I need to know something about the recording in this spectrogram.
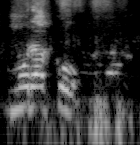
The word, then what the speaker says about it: Maroc: आपने नाम सुना होगा, मोरक्को, सुने हैं? Yes, yes, sir. उसको भी मस्कुलिन कंट्री के में रखा है फ्रेंच ग्रामर में। मोरक्को का स्पेलिंग लिखिए, MAROC, मारो। MAROC। और मारो, दिस इज मस्कुलिन कंट्री।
